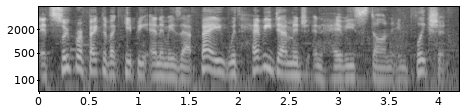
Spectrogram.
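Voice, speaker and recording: A young man with a sick voice walks through a game update in scripted narration, cracking jokes as he goes. His delivery is playful, and his pitch swings widely while staying mid-range. Faint music plays underneath. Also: fast. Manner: playful, joking, animated delivery. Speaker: gaming YouTuber.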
